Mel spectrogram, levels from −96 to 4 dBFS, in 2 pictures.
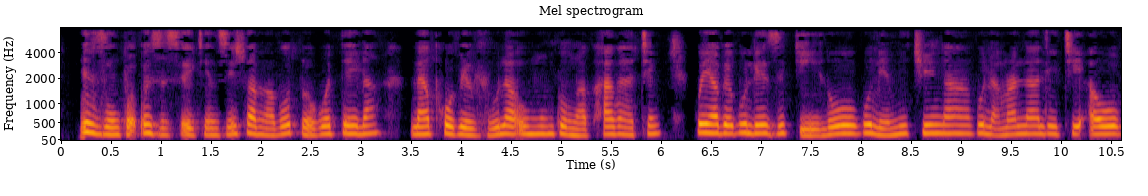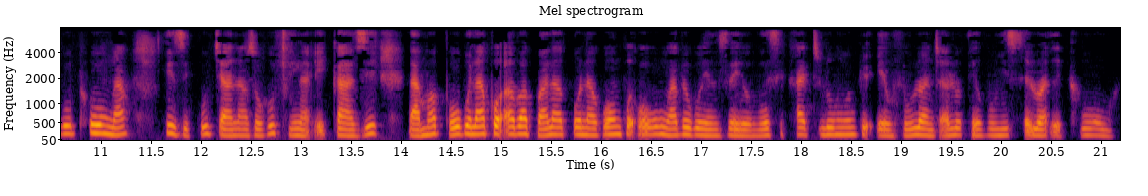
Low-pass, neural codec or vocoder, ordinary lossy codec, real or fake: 7.2 kHz; codec, 16 kHz, 1 kbps, FunCodec, trained on Chinese and English, 50 frames a second; MP3, 32 kbps; fake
